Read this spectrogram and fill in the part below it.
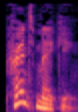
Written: printmaking

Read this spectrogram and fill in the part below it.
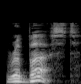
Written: robust

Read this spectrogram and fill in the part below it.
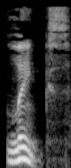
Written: links

